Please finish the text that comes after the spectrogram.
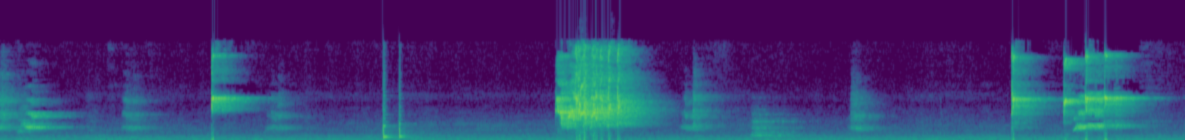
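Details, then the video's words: Lovebird chirping: short, sharp, high chirps with bright overtones, scattered in separate bursts a second or more apart, with one louder, harsher rasping burst near the middle and a quick cluster of chirps toward the end. "Lovebird Singing & Chirping Sounds"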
